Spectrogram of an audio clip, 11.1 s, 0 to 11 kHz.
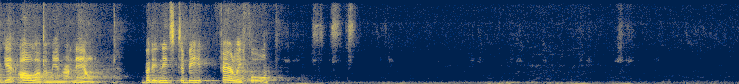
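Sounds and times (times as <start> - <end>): paintbrush strokes on canvas: 4.0 - 10.8.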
